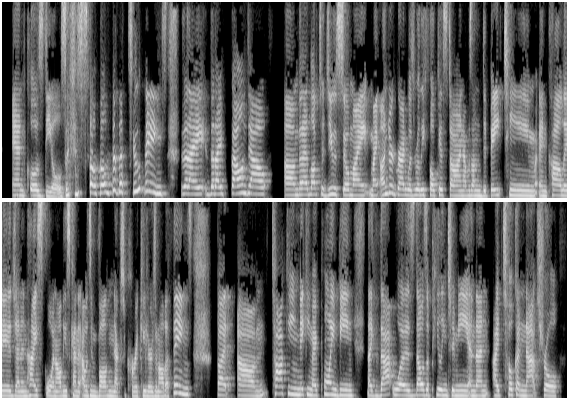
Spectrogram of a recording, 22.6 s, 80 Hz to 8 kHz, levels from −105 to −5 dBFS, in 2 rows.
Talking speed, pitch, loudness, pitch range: 200 wpm, 220 Hz, -20 LUFS, 200-260 Hz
